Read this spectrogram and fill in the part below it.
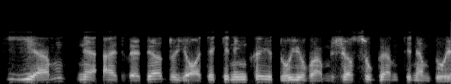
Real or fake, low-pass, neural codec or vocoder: real; 7.2 kHz; none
